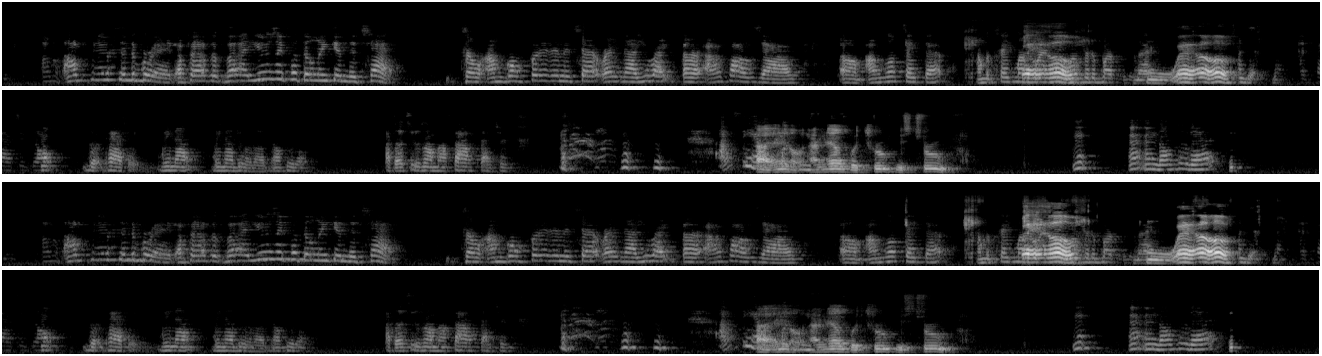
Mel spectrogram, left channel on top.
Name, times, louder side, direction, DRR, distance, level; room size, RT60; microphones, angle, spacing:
voice 1, 0.4-3.9 4.6-7.9 8.4-9.4 9.7-11.5 12.4-12.5 13.0-13.7 14.0-16.3 17.0-18.3 18.7-21.3 23.9-24.0 24.4-25.3, left 3 dB, 30° left, 1.4 m, -35 dB
voice 2, 10.2-10.8 11.4-12.3, right 5 dB, 65° right, 0.8 m, -18 dB
voice 3, 20.7-22.8, left 3 dB, 90° left, 2.4 m, -28 dB
13.0 x 6.3 x 6.8 m
head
